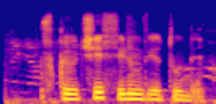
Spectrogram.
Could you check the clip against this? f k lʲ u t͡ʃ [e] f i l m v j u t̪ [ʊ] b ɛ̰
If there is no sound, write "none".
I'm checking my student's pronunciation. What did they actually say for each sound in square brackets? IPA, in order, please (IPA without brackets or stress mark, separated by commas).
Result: i, u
